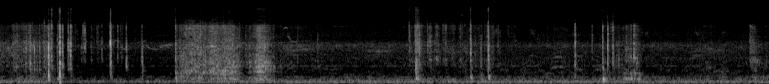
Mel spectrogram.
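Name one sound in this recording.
Wet concrete slaps and squelches as it is pressed into a metal mould by hand.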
